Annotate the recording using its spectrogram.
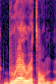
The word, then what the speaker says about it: Brereton: men man vill säga Ben Brereton med liksom engelskt uttal.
